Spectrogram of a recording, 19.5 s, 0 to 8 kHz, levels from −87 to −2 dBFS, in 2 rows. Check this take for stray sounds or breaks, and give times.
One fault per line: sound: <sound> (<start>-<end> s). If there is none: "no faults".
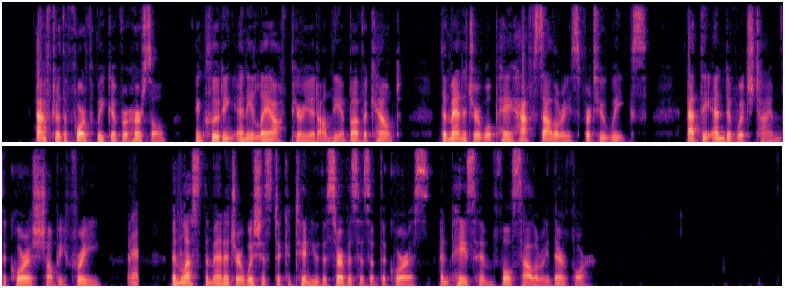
sound: laugh (11.3-11.5 s)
